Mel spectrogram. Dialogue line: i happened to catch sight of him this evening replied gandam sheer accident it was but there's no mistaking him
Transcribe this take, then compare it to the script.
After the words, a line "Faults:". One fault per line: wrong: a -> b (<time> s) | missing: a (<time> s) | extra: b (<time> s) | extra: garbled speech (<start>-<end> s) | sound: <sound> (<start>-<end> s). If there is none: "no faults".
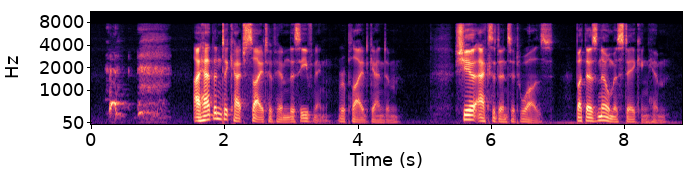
i happened to catch sight of him this evening replied gandam sheer accident it was but there's no mistaking him
Faults:
sound: laugh (0.2-1.2 s)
